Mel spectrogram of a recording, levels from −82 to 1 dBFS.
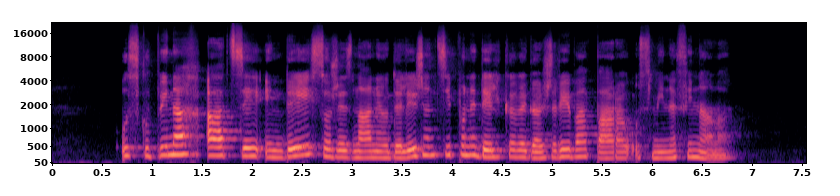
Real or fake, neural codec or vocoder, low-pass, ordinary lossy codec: fake; codec, 44.1 kHz, 7.8 kbps, DAC; none; none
